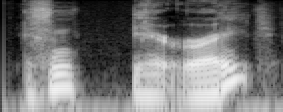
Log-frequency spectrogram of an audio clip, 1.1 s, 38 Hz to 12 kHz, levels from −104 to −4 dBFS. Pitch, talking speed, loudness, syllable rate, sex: 110 Hz, 170 wpm, -18 LUFS, 4.1 syllables/s, male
